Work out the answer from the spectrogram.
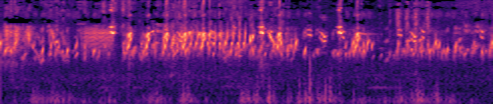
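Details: Goldfinch song of fast high chirps and liquid twitters, broken by short gaps, over a background of soft low rustling or murmuring bursts.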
